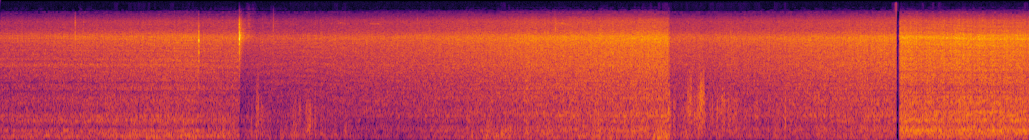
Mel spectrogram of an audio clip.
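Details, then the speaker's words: DIY waste oil burner on a simple scrap-aluminium melting furnace, heating up with air increased but not flat out: steady rushing roar with low rumble, holding even and getting fuller; burning well. "Okay, so as you can probably hear, that's burning quite well. I haven't got it flat out, but it's hot enough."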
